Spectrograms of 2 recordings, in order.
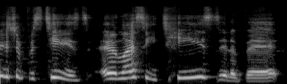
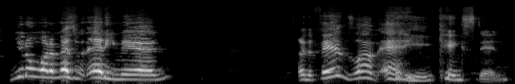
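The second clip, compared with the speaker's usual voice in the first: normal talking voice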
